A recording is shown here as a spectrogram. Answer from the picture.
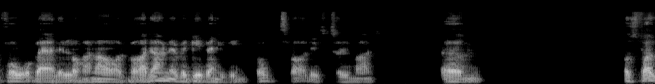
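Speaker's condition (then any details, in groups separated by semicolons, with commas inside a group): Laryngectomy for laryngeal cancer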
